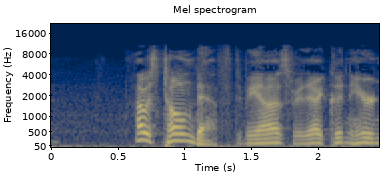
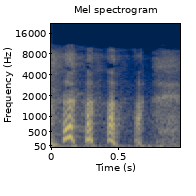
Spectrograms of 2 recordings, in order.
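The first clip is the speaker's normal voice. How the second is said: hearty, higher-pitched chuckle; amused laugh; 10 semitones higher than usual. Real, not acted. Coach joking about his old singing, amused laugh. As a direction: break into a run of laughter.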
